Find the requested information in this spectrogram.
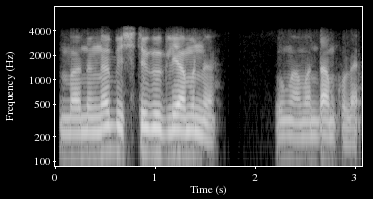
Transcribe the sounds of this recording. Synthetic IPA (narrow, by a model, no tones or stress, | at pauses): manɯŋnabisi̥tɯɡɯɡliamɯnːɯ | uŋamandamkʰɔla̰j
